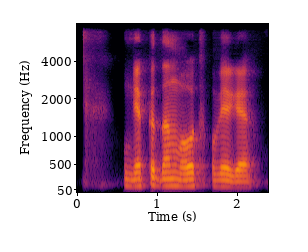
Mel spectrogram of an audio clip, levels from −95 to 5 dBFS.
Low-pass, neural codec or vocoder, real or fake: 7.2 kHz; codec, 24 kHz, 0.9 kbps, WavTokenizer, large speech release; fake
